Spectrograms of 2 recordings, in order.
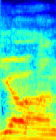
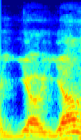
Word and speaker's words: Johan: So my name is Johan, or Jojan, whatever you prefer. People ask me why Jojan or why Johan. Johan is official, nickname Jojan, because my brother was not able to pronounce the H.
